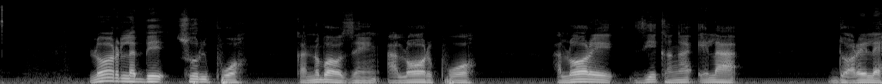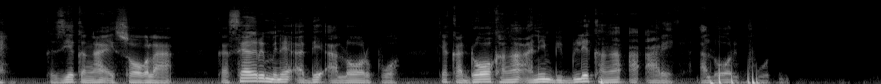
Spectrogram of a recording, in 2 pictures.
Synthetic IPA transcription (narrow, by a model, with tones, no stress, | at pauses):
lɔː˦ɾɪ˨la˦be˦so˦ɾɪ˦pʰʊ˦ɔ˦ | ka˨nʊ˦ba˨zɪ˨ŋa̰˨lɔː˦ɾɪ˨pʰʊ˦ɔ˦ | a˨lɔː˦ɾɪ˨zi˦e˦ka˨ŋa˦ʔɪ˦la˦ | dɔ˨ɾɪ˦lɛ˦ | ka˨zi˦e˦ka˨ŋa˦ɪ˨sɔː˦ɣʊ˦la˦ | ka˨sɛ˦ɣɪ˦ɾɪ˦mɪ˨nɛ˦ʔa˨be˦ʔa˨lɔː˦ɾɪ˨pʊ˦ɔ˦t͡ʃɛ˦ka˨dɔː˦ka˨ŋa˦ʔa˨nɪ˦mbi˨bi˦le˦ka˨ŋa˦ʔa˨ʔa˨ɾɪ˨ | a˨lɔː˦ɾɪ˨pʰʊ˦ɔ˦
